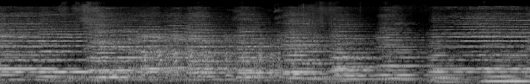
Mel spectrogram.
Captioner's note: audience laughing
